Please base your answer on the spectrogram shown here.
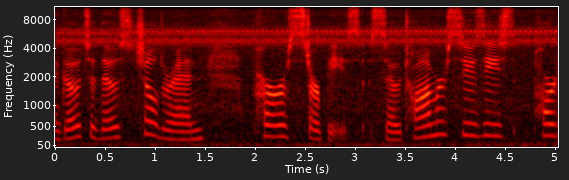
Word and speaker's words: per stirpes: Your computer, if you type it, is probably going to want to call it per stripes, but that's not it.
